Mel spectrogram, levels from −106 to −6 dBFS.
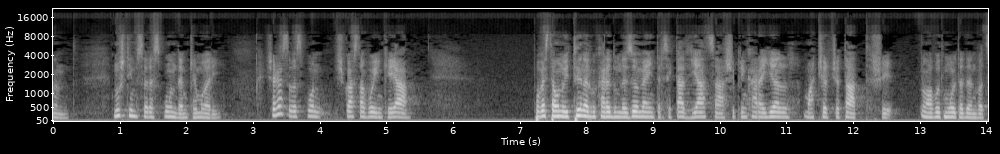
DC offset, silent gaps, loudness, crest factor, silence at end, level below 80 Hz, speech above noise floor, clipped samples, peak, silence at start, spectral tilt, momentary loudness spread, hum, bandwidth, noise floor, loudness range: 0.4%; none; -30 LUFS; 18 dB; 0 s; -48 dBFS; 33 dB; under 0.1%; -12 dBFS; 0 s; -5.5 dB/octave; 13 LU; none; 19 kHz; -63 dBFS; 7 LU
